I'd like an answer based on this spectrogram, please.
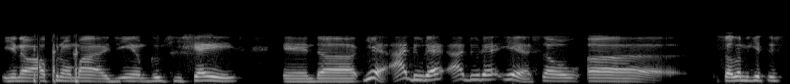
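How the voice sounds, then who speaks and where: Wry, measured man on a thin line. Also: fairly high pitch, dry recording. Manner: measured, wry, thinks aloud with small restarts. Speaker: podcast co-host. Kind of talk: casual sports talk. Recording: dry, phone-like lo-fi audio.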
